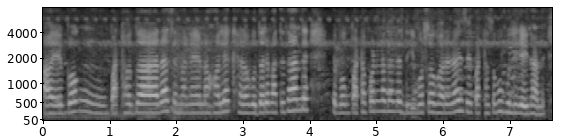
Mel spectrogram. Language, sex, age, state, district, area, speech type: Odia, female, 18-30, Odisha, Kendujhar, urban, spontaneous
